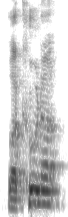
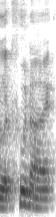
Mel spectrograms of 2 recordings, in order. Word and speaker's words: lacuna: denominator sorry but the word is Lacuna okay and the plural is Laguna it may be mispronounced that you might hear it as is a different slightly different pronunciation pronunciation but it's Lacuna Lacuna or lacunai are gaps it literally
